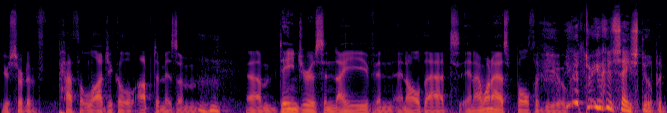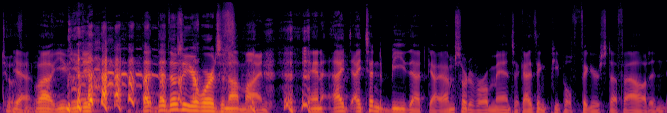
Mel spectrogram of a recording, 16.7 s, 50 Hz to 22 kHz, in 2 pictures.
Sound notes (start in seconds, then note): 9.1 laughs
